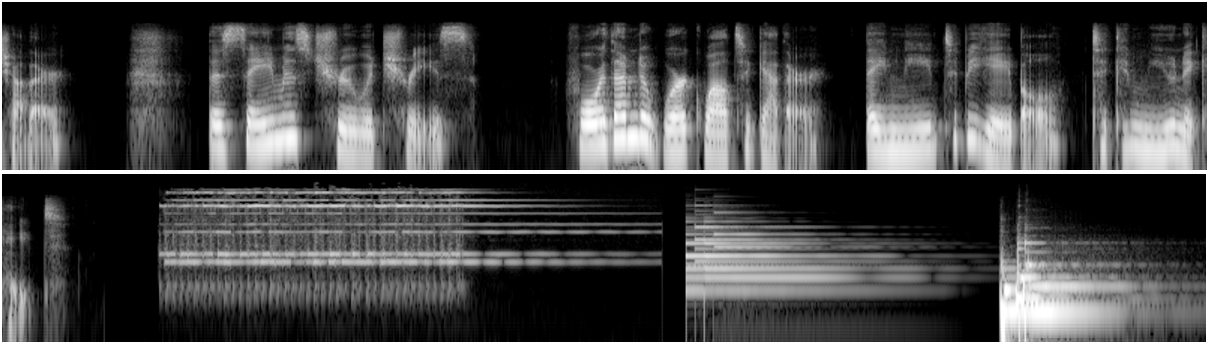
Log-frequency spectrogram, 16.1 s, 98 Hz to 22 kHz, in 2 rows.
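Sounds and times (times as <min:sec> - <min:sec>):
speech: 0:00.0 - 0:03.2, 0:03.8 - 0:08.5
old-style telephone bell ringing: 0:09.1 - 0:13.0.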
